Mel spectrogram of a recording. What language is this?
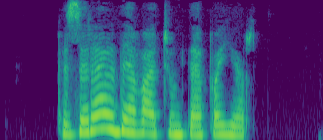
Western Mari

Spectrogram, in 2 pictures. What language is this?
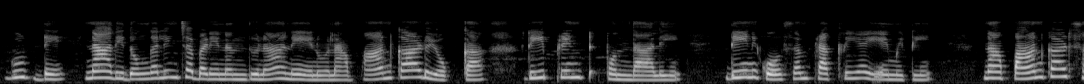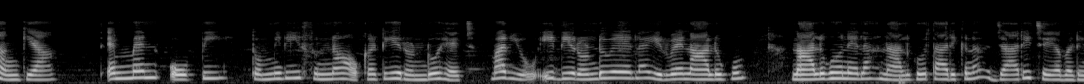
Telugu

